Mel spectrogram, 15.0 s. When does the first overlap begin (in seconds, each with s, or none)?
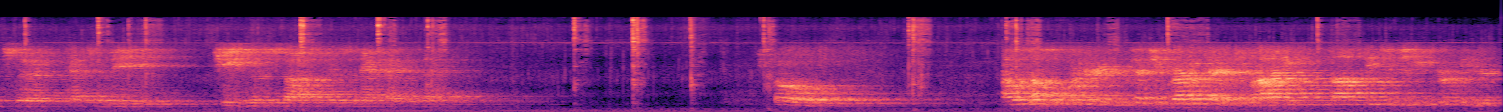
none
